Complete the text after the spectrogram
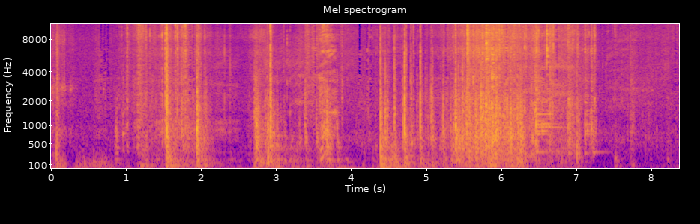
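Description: A bin is tipped, its contents clattering and thudding out.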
